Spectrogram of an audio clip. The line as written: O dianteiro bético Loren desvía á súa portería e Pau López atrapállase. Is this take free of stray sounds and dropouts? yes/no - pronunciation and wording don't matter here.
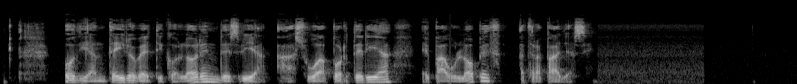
yes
